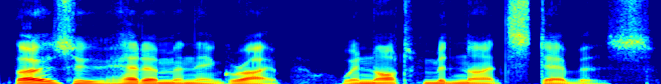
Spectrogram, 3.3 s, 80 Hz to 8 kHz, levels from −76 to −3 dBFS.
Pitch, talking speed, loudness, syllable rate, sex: 105 Hz, 200 wpm, -19 LUFS, 5.1 syllables/s, male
